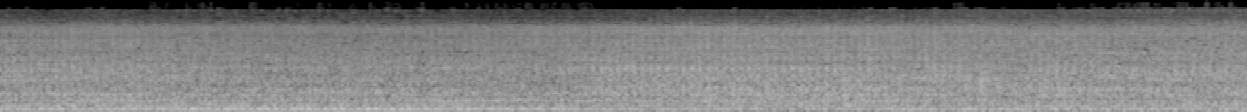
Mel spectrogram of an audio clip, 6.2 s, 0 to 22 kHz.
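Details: BMW E90, N46B20 2.0 petrol, automatic, idling in Drive; earlier squeak came from under car near gearbox, which has leaking pan: smooth, even low hum with no squeak or knock this time; sound gone, healthy.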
